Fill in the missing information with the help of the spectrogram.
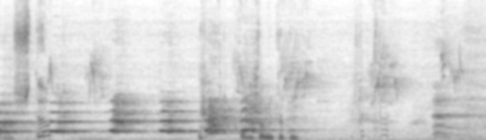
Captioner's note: dog barking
